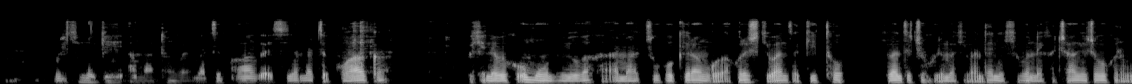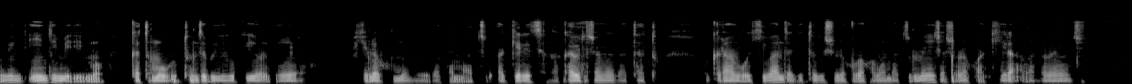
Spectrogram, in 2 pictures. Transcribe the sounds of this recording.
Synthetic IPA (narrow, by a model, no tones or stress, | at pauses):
muɾikinoɡiheʔamatʰoːŋɡojamaze̞kuhaɡa̰esijamaze̞̰kuhaɡ̥a | βike̞newe̞kʰo̰umuːn̥hujuːβakʰa̰a̰maz̥ukuɡiɾaŋɡo̞̰ʔa̰koɾe̞ʃi̥kiβa̰ːnza̰ɡ̥itʰo̞ | ikiβaːnzet͡ʃokuɾḛmakiβa̰ːndaɲekʰiβo̞ne̞kat͡ʃaːŋhet͡ʃoɡukoɾa̰indimḭɾḭmo̞̰ | iɡ̥atumuβutʰuːnzibɡiːβub̚ɡiːjo̞̰ŋɡe̞ɾa | βike̞ne̞wekouumuːn̥hujṵːβakama̰z̥uaɡ̥e̞ɾet͡se̞ŋakaβiɾit͡ʃaːŋaɡatʰatu̥ | kuɡiɾaŋɡo̞̰ikiβaːnzaɡitʰo̞kiʃoβoɾekuβa̰kwamwamazume̞ːnʃiaʃo̞βo̞ɾakwa̰ːkʰiɾa̰ːβaːn̥huβe̞ːnʃi̥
